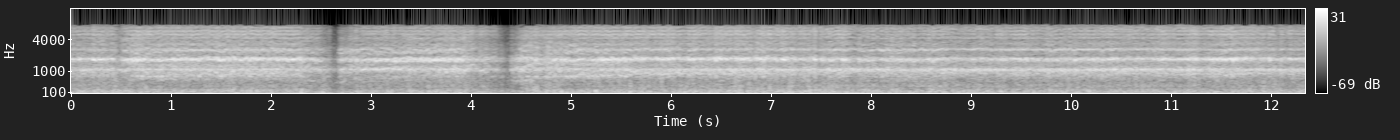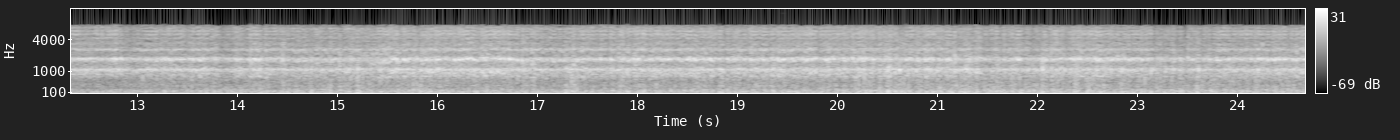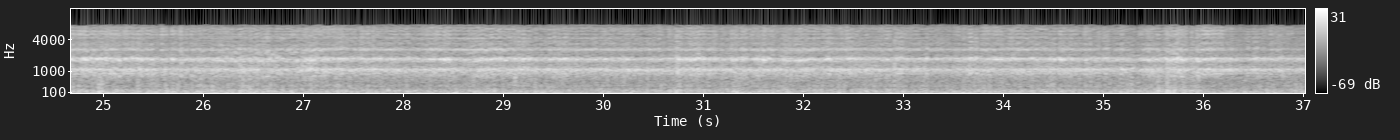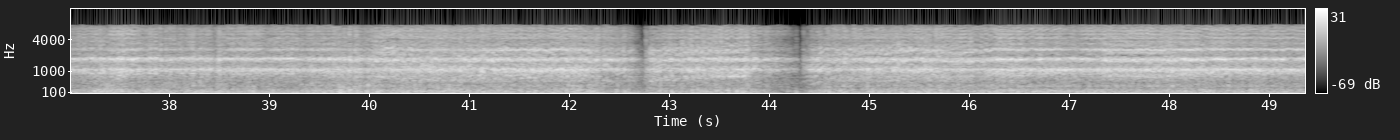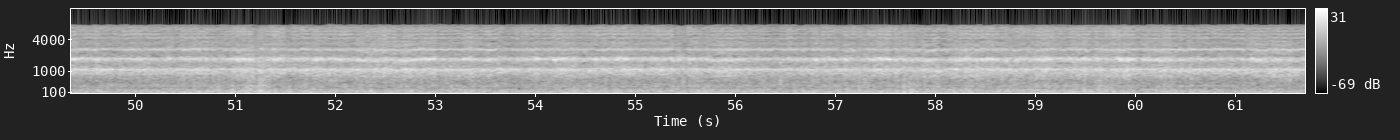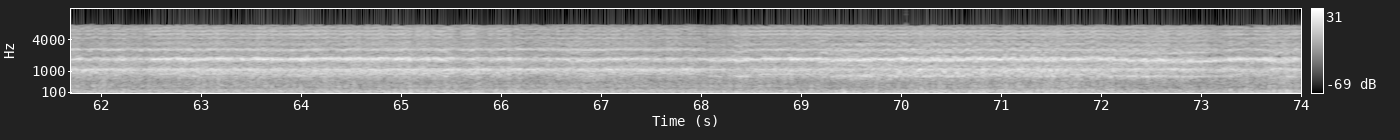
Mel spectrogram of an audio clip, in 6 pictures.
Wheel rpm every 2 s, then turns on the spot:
220, 160, 140, 220, 230, 230, 240, 230, 220, 230, 240, 240, 230, 220, 230, 230, 230, 230, 230, 230, 220, 150, 120, 210, 230, 230, 230, 230, 230, 230, 230, 230, 230, 230, 220, 200, 200.
none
